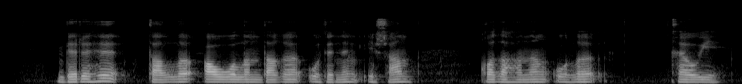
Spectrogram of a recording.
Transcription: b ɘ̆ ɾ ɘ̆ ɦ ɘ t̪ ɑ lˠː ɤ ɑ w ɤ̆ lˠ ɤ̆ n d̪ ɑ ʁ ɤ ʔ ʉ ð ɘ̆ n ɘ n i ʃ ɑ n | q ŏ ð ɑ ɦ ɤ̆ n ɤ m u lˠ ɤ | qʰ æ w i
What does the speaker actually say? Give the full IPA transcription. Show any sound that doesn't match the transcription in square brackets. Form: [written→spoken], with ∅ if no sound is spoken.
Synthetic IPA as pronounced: b ɘ̆ ɾ ɘ̆ ɦ ɘ t̪ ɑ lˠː ɤ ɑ w ɤ̆ lˠ ɤ̆ n d̪ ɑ ʁ ɤ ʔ ʉ ð ɘ̆ n ɘ [n→ŋ] i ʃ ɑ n | q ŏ ð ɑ ɦ ɤ̆ n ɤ [m→ɴ] u lˠ ɤ | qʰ æ w i

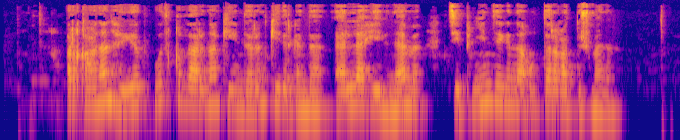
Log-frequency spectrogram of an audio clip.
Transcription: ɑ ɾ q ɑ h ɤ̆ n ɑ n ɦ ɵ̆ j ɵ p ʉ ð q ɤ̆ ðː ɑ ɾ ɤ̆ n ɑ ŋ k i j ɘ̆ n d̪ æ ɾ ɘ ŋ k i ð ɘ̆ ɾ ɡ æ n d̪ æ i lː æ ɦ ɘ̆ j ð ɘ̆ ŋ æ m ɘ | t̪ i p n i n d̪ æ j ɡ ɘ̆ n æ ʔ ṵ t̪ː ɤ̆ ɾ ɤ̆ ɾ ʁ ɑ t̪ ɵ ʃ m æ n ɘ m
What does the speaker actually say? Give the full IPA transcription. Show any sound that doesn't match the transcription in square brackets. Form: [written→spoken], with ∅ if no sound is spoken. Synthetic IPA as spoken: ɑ ɾ q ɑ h ɤ̆ n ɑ n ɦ ɵ̆ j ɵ p ʉ ð q ɤ̆ ðː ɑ ɾ ɤ̆ n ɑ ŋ k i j ɘ̆ n d̪ æ ɾ ɘ ŋ k i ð ɘ̆ ɾ ɡ æ n d̪ æ [i→æ] lː æ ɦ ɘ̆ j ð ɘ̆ [ŋ→n] æ m ɘ | t̪ i p n i n d̪ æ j ɡ ɘ̆ n æ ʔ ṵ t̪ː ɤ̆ ɾ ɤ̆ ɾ ʁ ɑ t̪ ɵ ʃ m æ n ɘ m

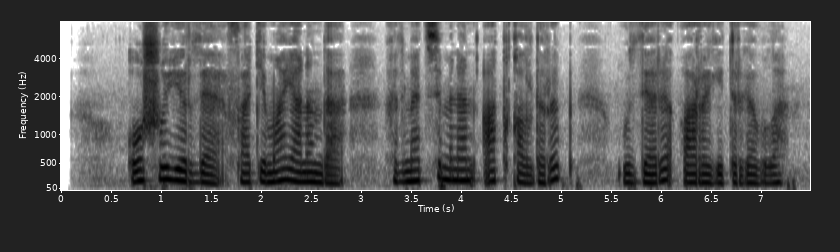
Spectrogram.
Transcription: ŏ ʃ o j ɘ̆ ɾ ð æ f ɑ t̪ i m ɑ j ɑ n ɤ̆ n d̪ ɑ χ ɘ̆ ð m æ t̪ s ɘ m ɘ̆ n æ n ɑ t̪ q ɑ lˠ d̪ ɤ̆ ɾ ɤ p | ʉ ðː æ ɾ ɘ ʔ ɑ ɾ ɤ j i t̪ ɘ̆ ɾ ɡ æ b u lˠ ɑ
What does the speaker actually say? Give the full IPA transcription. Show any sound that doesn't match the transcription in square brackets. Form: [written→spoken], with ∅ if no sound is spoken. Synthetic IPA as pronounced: ŏ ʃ o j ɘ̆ ɾ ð æ f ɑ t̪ i m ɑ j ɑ n ɤ̆ n d̪ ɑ χ ɘ̆ ð m æ t̪ s ɘ m ɘ̆ n æ n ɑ t̪ q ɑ lˠ d̪ ɤ̆ ɾ ɤ p | ʉ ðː æ ɾ ɘ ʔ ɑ ɾ ɤ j i t̪ ɘ̆ ɾ ɡ æ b u lˠ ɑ

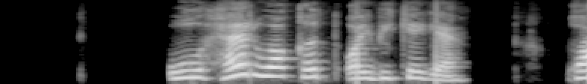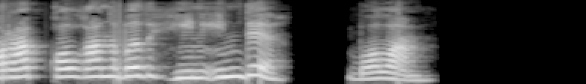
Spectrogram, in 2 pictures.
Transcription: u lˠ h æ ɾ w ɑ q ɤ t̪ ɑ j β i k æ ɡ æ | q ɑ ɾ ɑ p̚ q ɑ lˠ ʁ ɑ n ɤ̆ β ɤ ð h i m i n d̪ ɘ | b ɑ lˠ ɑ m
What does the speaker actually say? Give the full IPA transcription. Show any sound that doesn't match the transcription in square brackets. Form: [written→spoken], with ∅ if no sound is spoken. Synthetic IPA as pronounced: u lˠ h æ ɾ w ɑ q ɤ t̪ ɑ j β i k æ ɡ æ | q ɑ ɾ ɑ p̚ q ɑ lˠ ʁ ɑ n ɤ̆ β ɤ ð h i [m→n] i n d̪ ɘ | b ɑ lˠ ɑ m

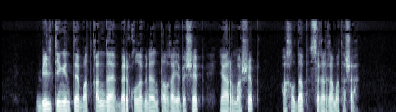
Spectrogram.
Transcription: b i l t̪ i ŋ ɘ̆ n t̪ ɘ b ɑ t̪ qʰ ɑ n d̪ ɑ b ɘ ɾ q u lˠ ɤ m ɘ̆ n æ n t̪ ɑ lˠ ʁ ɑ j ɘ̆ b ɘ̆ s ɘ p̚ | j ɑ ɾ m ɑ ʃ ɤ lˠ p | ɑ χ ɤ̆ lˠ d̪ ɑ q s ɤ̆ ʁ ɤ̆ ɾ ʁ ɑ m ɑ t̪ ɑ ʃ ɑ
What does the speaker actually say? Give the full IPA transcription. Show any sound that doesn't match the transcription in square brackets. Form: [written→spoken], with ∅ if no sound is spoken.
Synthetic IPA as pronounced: b i l t̪ i ŋ ɘ̆ n t̪ ɘ b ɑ t̪ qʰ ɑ n d̪ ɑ b ɘ ɾ q u lˠ ɤ m ɘ̆ n æ n t̪ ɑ lˠ ʁ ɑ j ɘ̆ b ɘ̆ [s→ʃ] ɘ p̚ | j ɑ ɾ m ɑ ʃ ɤ [lˠ→∅] p | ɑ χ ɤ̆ lˠ d̪ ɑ [q→p] s ɤ̆ ʁ ɤ̆ ɾ ʁ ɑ m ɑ t̪ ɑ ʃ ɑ

